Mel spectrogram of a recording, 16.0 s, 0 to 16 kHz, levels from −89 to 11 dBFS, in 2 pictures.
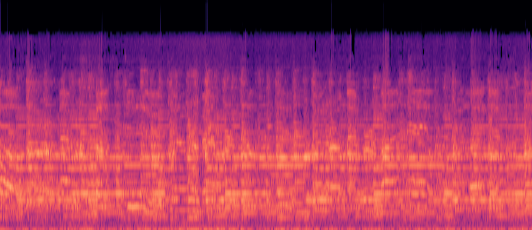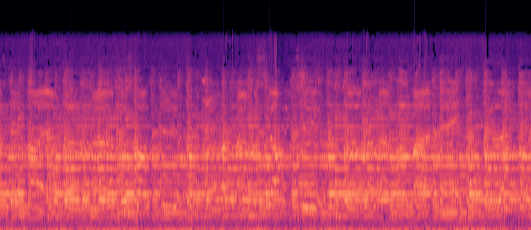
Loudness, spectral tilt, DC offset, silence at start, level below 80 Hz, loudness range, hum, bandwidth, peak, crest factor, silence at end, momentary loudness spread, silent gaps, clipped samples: -12 LUFS; -4 dB/octave; 3%; 0 s; -38 dBFS; 1 LU; none; 9.4 kHz; 0 dBFS; 12 dB; 0 s; 3 LU; none; under 0.1%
